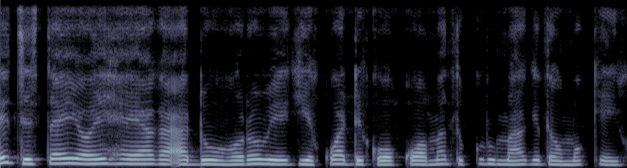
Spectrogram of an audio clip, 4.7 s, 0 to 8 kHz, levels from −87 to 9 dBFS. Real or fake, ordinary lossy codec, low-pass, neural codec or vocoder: fake; none; none; codec, 16 kHz, 8 kbps, FunCodec, trained on LibriTTS, 25 frames a second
